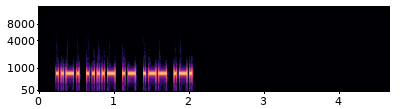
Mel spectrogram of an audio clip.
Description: Morse code, heard as a keyed tone, about 36 wpm, 700 Hz. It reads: F4AWR
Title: DXCC-100 Call Signs - 5 Characters - Repeated 2x - 35wpm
